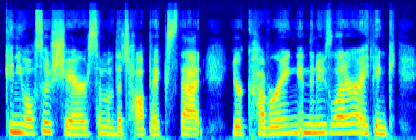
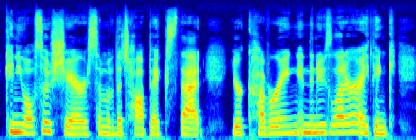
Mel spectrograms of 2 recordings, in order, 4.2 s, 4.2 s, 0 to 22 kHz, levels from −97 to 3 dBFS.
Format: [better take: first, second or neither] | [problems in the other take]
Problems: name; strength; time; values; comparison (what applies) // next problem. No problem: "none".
second | garbled, watery; slightly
